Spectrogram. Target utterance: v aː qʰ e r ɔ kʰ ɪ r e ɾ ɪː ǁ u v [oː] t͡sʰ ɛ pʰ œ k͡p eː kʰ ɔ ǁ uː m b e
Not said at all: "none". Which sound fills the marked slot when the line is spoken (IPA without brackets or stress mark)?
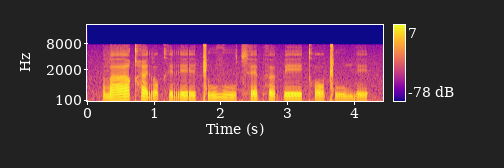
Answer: uː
